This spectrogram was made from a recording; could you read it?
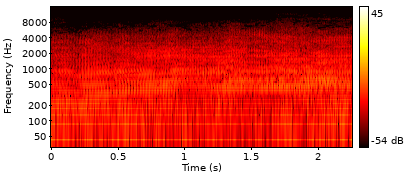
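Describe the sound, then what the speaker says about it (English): Kaminsky off-road race car at an off-road racing championship, its engine giving a continuous, fairly distant and muted roar with a steady, buzzy tone throughout. "have a listen to that Kaminsky car. It is roaring."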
